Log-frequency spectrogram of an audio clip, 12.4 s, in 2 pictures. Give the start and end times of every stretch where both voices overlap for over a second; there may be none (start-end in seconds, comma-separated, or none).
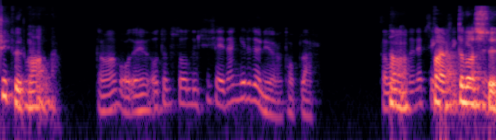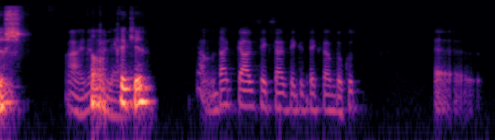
4.8-6.3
